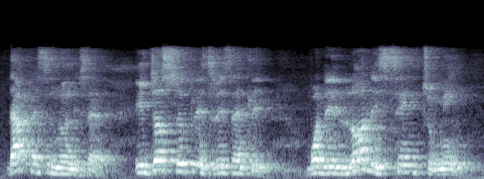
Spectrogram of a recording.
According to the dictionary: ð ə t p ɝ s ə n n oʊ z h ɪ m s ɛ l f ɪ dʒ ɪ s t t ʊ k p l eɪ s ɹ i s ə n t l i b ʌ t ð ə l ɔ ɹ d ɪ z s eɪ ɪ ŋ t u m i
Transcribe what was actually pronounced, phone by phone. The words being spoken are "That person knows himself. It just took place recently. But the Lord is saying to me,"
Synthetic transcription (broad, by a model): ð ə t p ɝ s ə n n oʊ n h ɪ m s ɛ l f ɪ dʒ ɪ s t s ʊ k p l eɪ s ɹ i s ə n t l i b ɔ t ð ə l ɔ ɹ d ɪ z s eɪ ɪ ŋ t u m i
